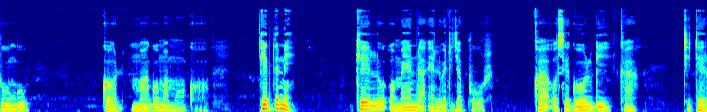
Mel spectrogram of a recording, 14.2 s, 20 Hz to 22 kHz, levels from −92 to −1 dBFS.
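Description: Repeated frames at 3.90 to 4.08 s, right after "kod mago mamoko", make this speech clip stutter: an 85 ms block, which fits a pair of compressed frames, is played two extra times, lengthening the audio by about 171 ms. Chunks out of order at 5.37 to 5.39 s and 8.32 to 8.35 s, just before "e lwet japur", give brief jumbled moments: a 10 ms chunk arrives late, by one chunk and then by two, and plays after the audio that should follow it.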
